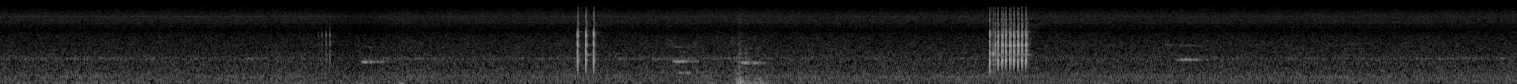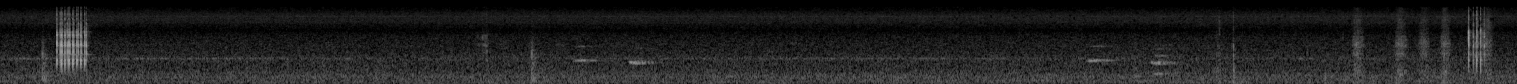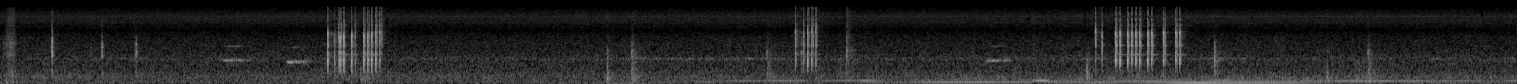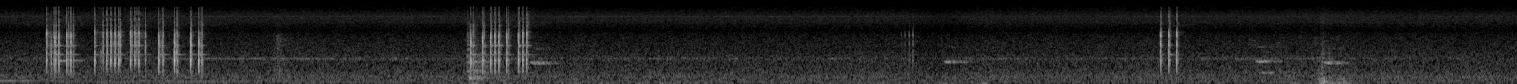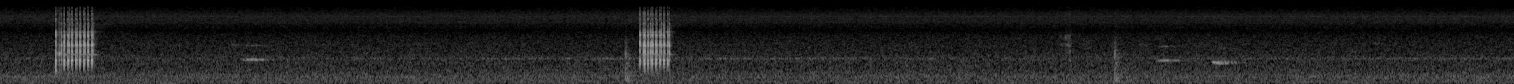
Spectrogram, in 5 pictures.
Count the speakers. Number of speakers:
0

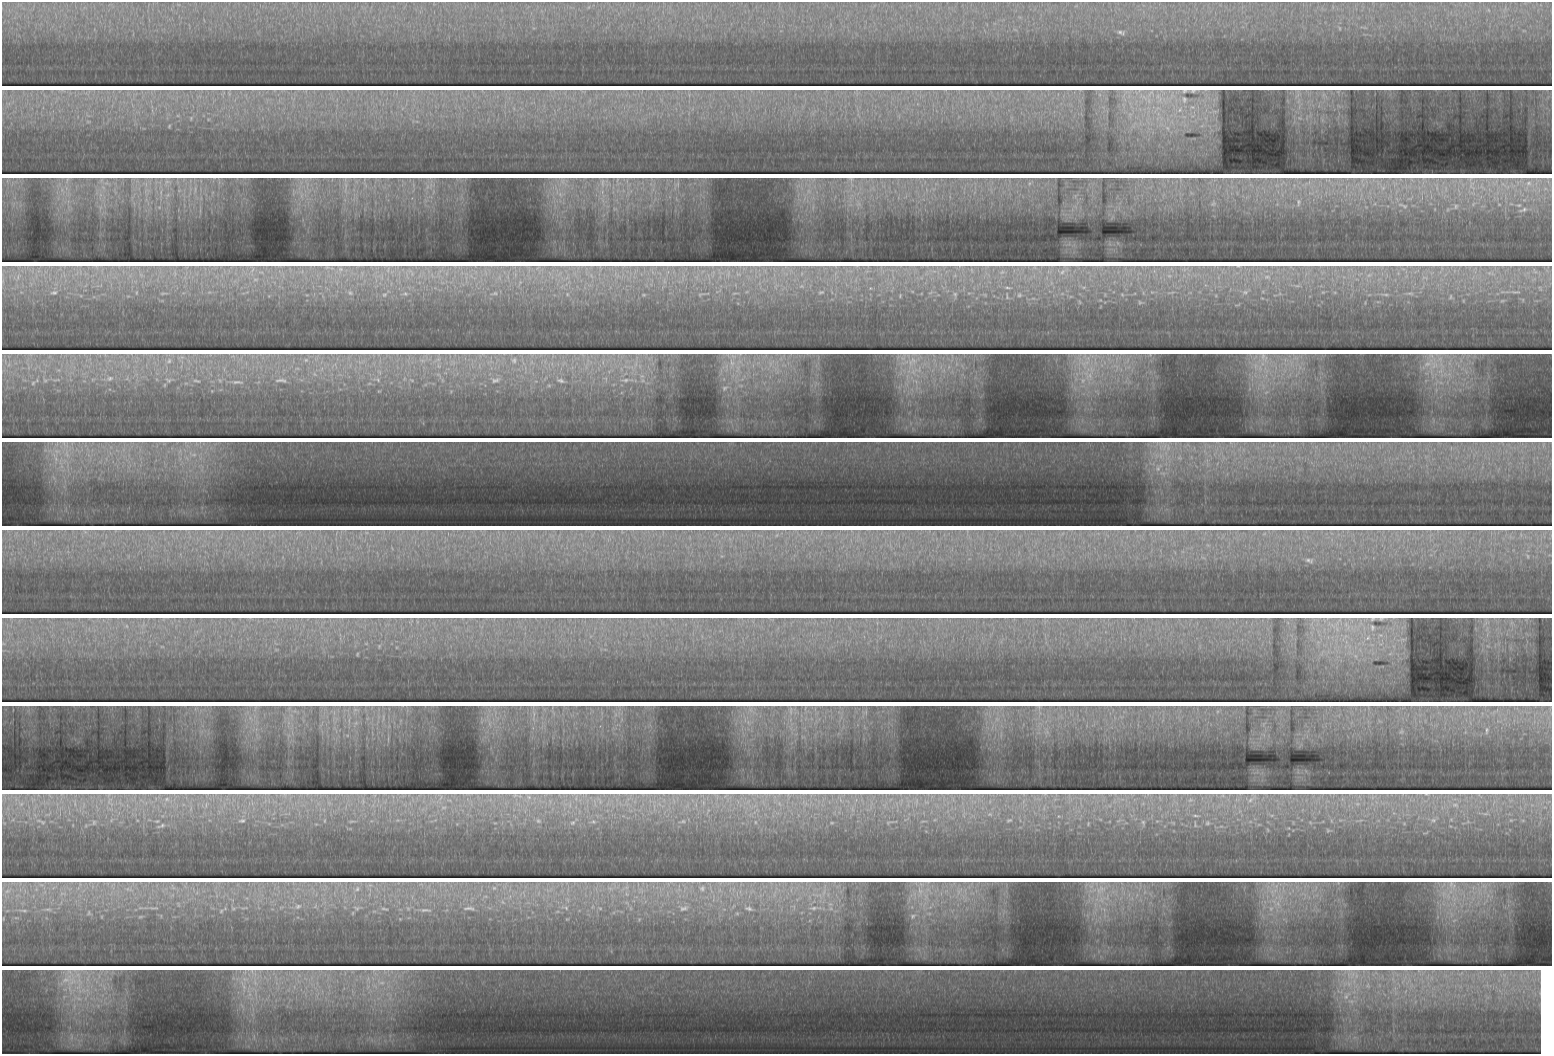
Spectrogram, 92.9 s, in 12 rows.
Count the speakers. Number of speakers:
0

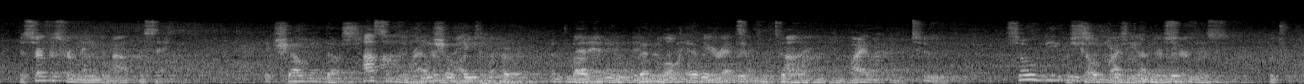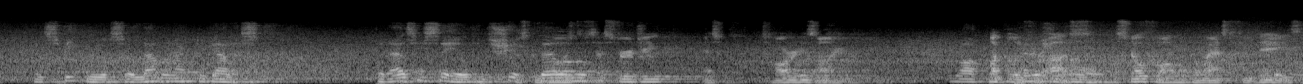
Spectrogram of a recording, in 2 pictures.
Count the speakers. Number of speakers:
2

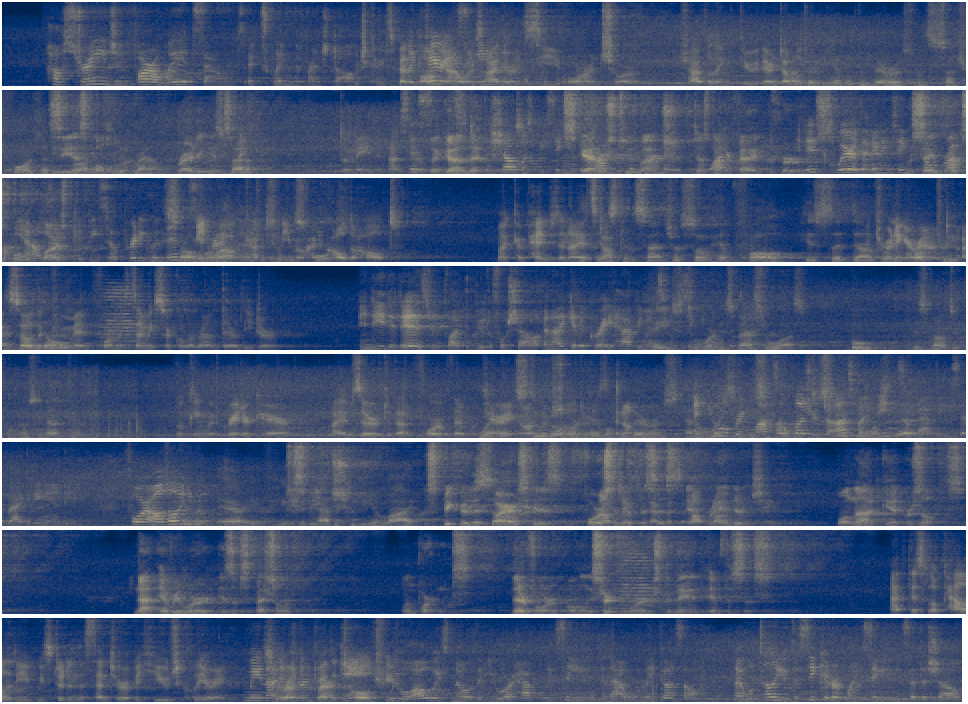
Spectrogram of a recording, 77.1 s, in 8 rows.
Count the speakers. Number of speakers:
4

